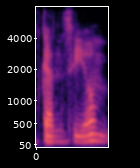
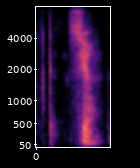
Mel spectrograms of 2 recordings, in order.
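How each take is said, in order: First: Canción broken into three syllables, can, ci, ón; wrong split of canción. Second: Canción said as two syllables, can and ción. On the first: Teacher to students showing how canción is not said, split in three. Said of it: "no decimos". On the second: Teacher to students showing the correct canción, two syllables. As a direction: say canción the right way, in two beats. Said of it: "Sino que decimos". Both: Shown as a demonstration.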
